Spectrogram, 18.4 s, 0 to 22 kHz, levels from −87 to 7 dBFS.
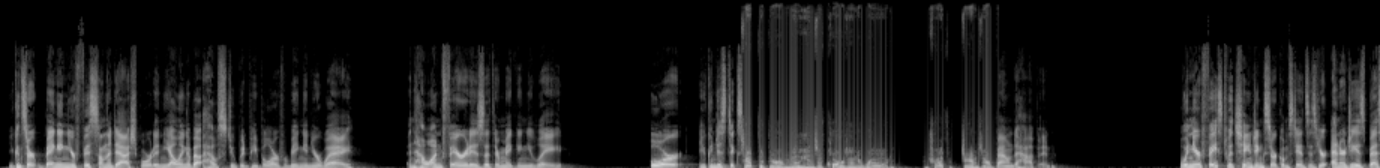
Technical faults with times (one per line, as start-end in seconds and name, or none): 9.88-13.31 interleaved audio read as planar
